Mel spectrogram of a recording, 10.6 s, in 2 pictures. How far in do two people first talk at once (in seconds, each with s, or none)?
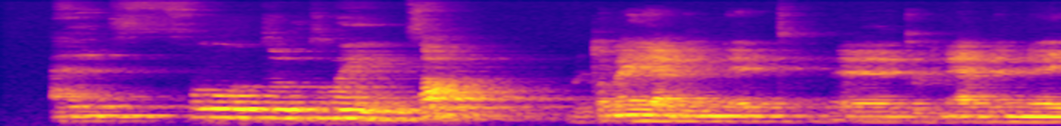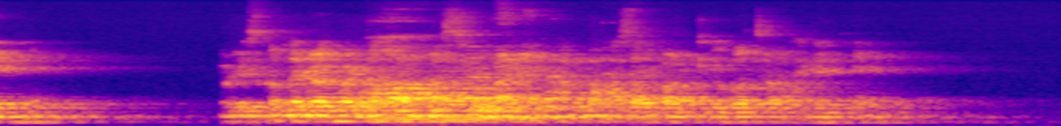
7.1 s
